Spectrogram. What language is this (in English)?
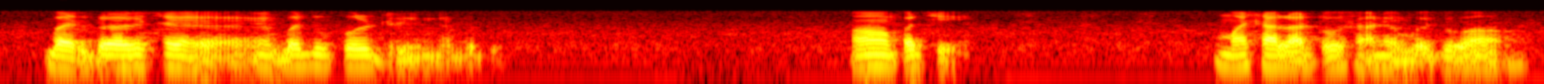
Gujarati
